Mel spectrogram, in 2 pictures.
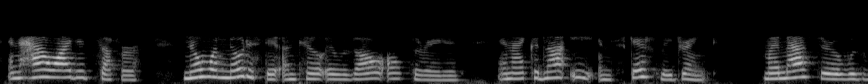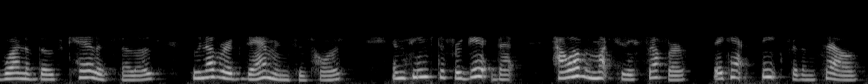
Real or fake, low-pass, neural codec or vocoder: fake; 3.6 kHz; codec, 44.1 kHz, 7.8 kbps, DAC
